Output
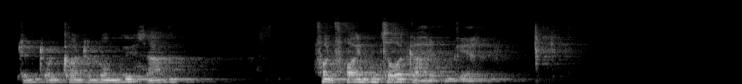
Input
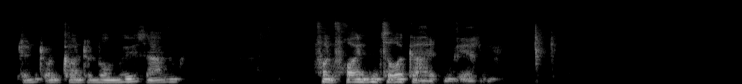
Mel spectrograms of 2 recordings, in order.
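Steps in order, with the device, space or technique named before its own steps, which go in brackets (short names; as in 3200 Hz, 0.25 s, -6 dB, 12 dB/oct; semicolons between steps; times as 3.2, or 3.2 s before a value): saturated reverb return (on a send at -6 dB: reverb RT60 1.1 s, pre-delay 60 ms + soft clip -24.5 dBFS, distortion -13 dB); on the sum: gain +5 dB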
